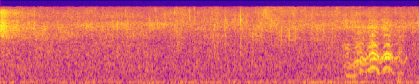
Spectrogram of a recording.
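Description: Faint, steady sizzling of sliced zucchini and onion frying on a flat-top griddle, with a faint voice in the background near the end.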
